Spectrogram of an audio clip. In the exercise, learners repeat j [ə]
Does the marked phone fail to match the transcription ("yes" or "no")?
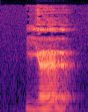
no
